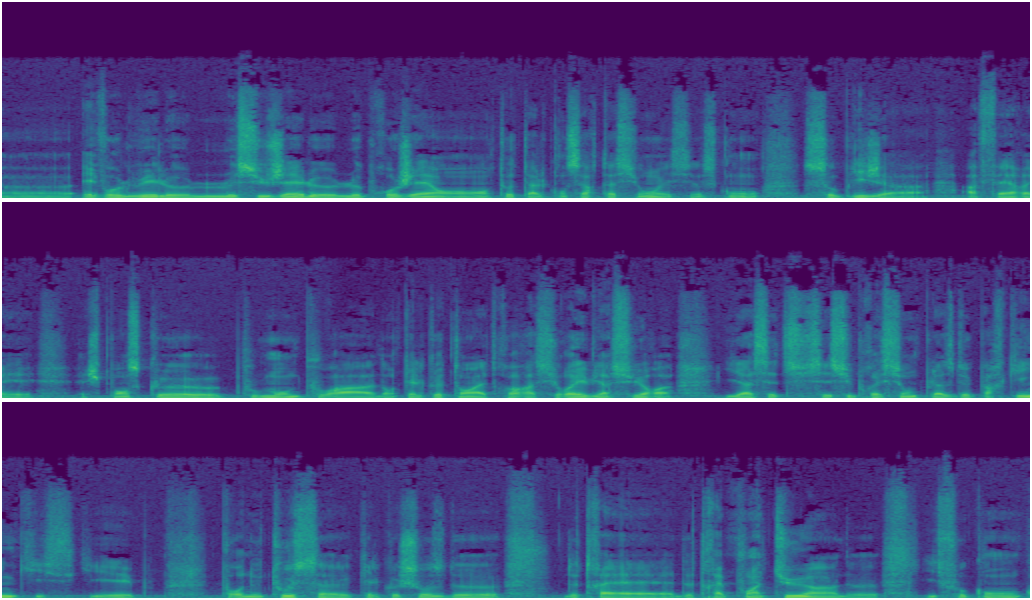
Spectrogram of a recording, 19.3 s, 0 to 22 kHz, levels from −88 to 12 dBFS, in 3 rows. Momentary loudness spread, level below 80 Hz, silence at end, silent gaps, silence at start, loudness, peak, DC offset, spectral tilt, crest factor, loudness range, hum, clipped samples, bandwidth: 9 LU; -36 dBFS; 0 s; none; 0 s; -19 LUFS; -2 dBFS; under 0.1%; -5 dB/octave; 18 dB; 3 LU; none; under 0.1%; 16 kHz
